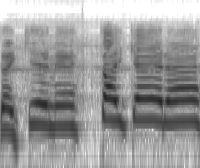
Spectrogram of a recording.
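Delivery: loud voice. Repeating a game character's goodbye line: very loud. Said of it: "that was very loud".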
